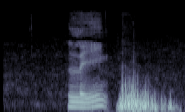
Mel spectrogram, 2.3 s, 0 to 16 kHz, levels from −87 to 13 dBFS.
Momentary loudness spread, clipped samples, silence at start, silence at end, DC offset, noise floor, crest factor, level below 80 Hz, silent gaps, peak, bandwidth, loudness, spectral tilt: 9 LU; under 0.1%; 0.85 s; 0.05 s; under 0.1%; -59 dBFS; 18 dB; -34 dBFS; none; -2 dBFS; 10.5 kHz; -20 LUFS; -8.5 dB/octave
